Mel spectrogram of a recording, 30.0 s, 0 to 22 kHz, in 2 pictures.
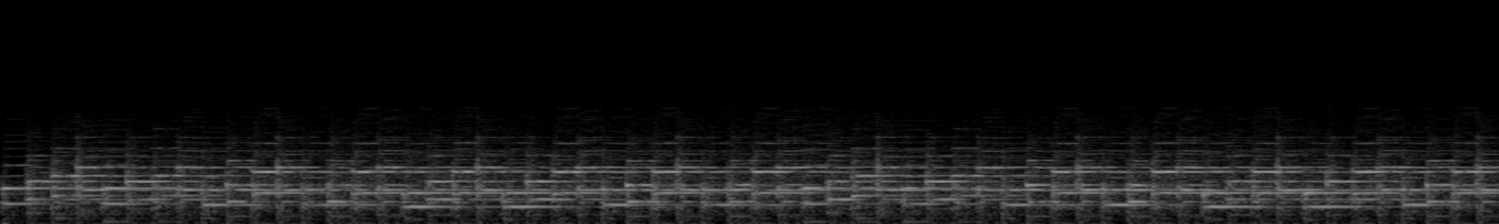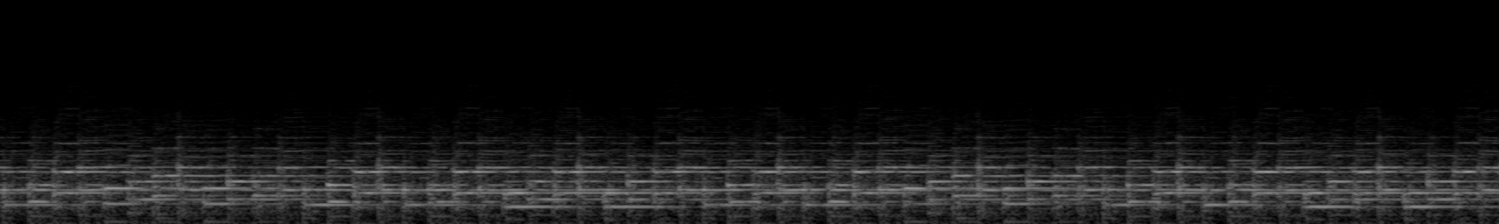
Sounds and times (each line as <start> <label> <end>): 0.0 piano 29.9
